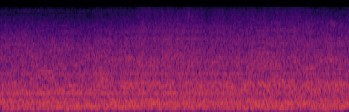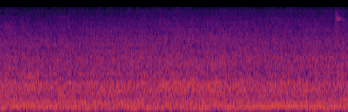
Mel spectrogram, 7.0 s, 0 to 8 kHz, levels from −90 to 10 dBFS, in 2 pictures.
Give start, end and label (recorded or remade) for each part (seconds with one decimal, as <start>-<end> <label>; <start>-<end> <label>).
0.0-2.6 recorded; 2.6-3.3 remade; 3.3-7.0 recorded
